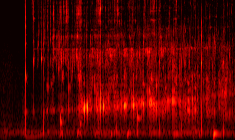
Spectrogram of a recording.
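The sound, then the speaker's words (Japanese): Liquid glugging out of a bottle as it is poured, a faint, rhythmic tok-tok gurgle of many quick pulses over a gentle wet trickle. “この液体を注ぐ音、何を注いでいる音だと思いますか？なんとも気持ちのいいトクトクトクという音。なんとなく日本酒を注ぐ音のように感じたのではないでしょうか。”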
